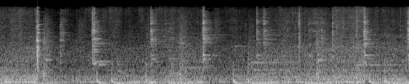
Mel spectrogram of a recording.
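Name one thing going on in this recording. Vegetables splash into water in a pot.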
